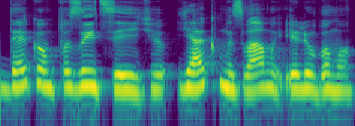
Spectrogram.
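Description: A woman talks animatedly, and the recording is very clean with a silent background. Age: 30s. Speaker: podcast host, producer. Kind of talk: motivational talk.

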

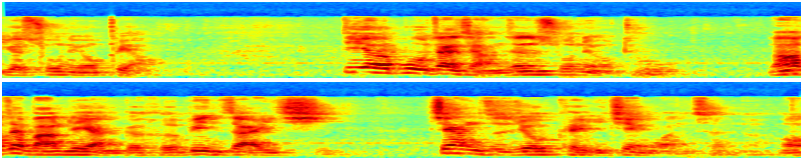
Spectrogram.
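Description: There is audible room echo around this man's voice. Light background noise can also be heard. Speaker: computer course teacher. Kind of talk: lecture. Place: classroom.

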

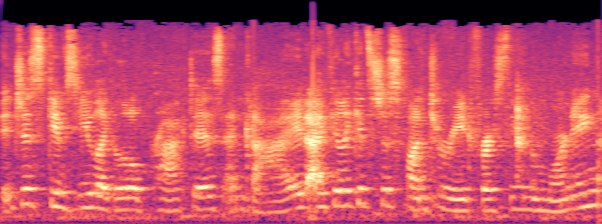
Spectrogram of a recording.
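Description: Ordinary pitch variation, with light background noise and audible room echo. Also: woman. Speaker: lifestyle vlogger. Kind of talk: casual vlog chat. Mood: calm, upbeat. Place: home room. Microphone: camera far.

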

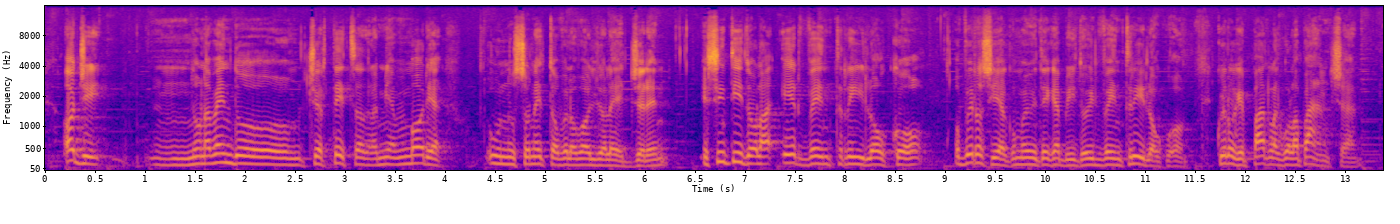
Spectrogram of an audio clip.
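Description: Faint music sits behind a man talking at a moderate pace. His pitch is fairly high, with ordinary variation. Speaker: poet. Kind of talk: casual talk to camera. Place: home room.

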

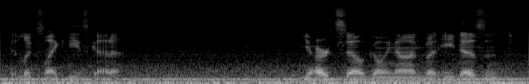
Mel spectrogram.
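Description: The speech comes very slowly, with a dry sound that has no echo, over loud background noise. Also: man. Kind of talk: casual vlog chat. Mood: amused, joking. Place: car. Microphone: phone near.

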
